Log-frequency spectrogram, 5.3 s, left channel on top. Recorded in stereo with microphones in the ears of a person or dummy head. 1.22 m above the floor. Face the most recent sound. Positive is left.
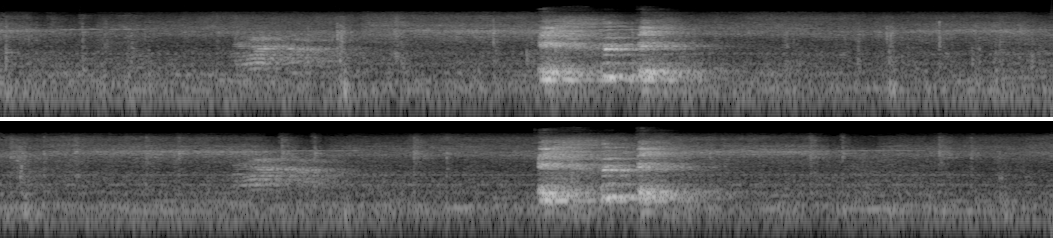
turn(degrees=-60)  # may be behind; listen again after turning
